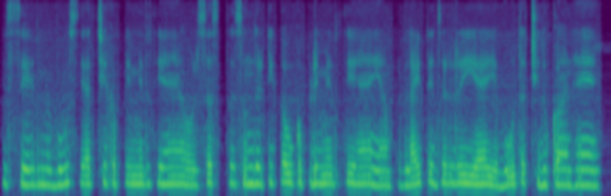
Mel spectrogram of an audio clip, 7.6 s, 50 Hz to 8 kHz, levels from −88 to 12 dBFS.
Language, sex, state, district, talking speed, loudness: Hindi, male, Rajasthan, Bikaner, 210 wpm, -18 LUFS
